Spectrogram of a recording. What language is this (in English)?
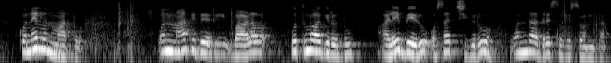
Kannada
